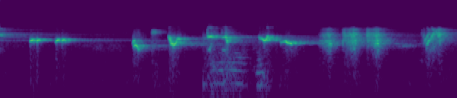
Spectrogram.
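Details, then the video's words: Orange-headed thrush singing on a lure recording meant to stimulate captive birds, called gacor ngerol. Drawn-out whistles lead into buzzy, warbling phrases with trilled bursts, plus a faint rustle partway through. "Pancingan Suara Burung Anis Kembang Gacor Ngeplong Ngerol"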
